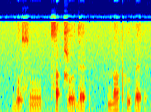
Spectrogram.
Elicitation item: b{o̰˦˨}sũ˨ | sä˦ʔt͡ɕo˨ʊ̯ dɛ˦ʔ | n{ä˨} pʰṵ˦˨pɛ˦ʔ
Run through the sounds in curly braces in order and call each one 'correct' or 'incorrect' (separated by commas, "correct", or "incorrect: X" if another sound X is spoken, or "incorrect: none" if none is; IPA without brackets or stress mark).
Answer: correct, incorrect: ä˦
